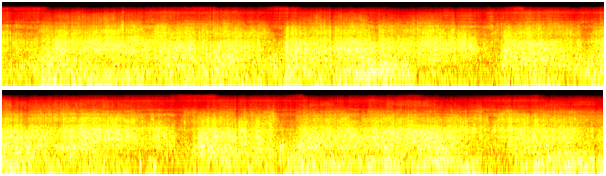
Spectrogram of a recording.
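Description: Wind rushing over the microphone together with the hiss and scrape of skis carving down groomed snow at speed. The noise dips briefly every two to four seconds.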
